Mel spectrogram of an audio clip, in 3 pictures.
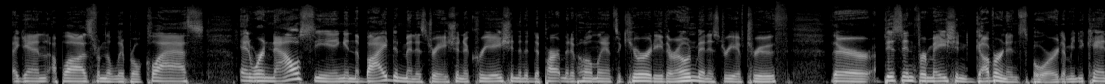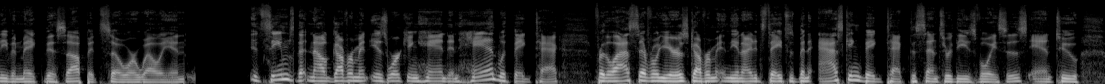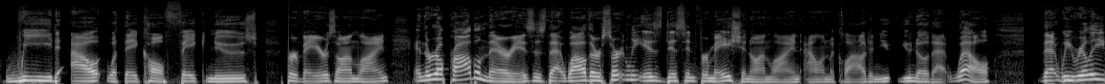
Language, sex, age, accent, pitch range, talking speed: English, male, 30-49, American, 135-175 Hz, 200 wpm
